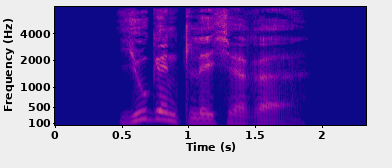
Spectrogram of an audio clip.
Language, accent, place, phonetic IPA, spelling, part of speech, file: German, Germany, Berlin, [ˈjuːɡn̩tlɪçəʁə], jugendlichere, adjective, De-jugendlichere.ogg
- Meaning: inflection of jugendlich: 1. strong/mixed nominative/accusative feminine singular comparative degree 2. strong nominative/accusative plural comparative degree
